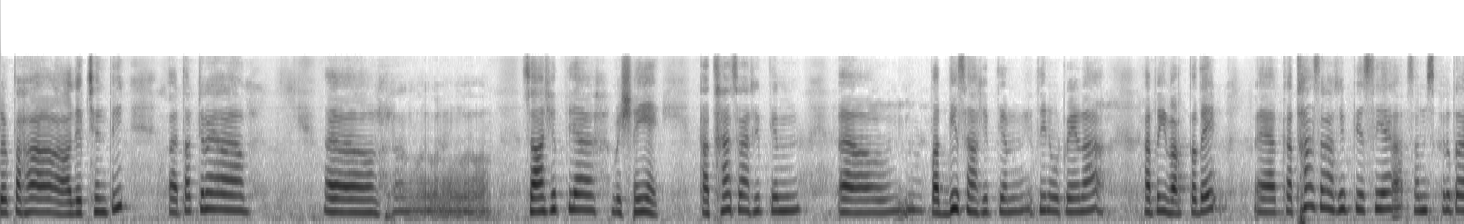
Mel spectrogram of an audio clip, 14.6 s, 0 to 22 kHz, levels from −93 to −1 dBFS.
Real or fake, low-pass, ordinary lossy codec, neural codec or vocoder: fake; none; none; codec, 16 kHz, 1 kbps, FunCodec, trained on LibriTTS, 50 frames a second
